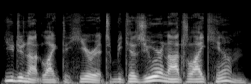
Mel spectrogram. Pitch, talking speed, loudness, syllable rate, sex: 120 Hz, 310 wpm, -16 LUFS, 6.6 syllables/s, male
